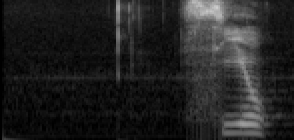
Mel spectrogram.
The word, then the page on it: seau: France (Paris); [ɛ̃ so]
